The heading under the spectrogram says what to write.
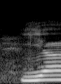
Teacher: یا کے اوپر جو کھڑا زبر ہے وہ یا مدہ کے قائم مقام ہے، تو یا کو ہم کھینچیں گے ایک الف یعنی 2 حرکات کے برابر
